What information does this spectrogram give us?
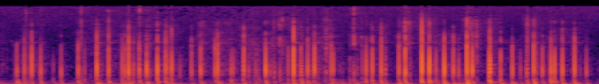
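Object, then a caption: Small rubber toy football. A small hollow brown rubber toy football is tapped rapidly with long nails. The result is a fast, dense stream of short, dull taps with a low, hollow thump and a bright clicky edge.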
